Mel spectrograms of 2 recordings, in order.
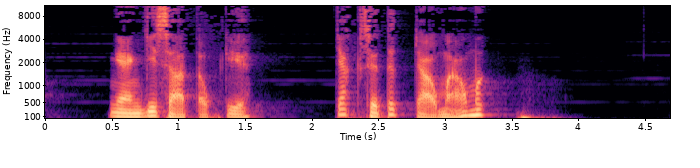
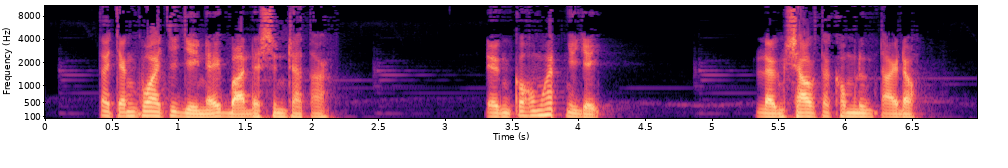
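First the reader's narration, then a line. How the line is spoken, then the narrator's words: Cold, harsh, through teeth. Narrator (Vietnamese): Hắn lạnh lùng gằn giọng nói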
